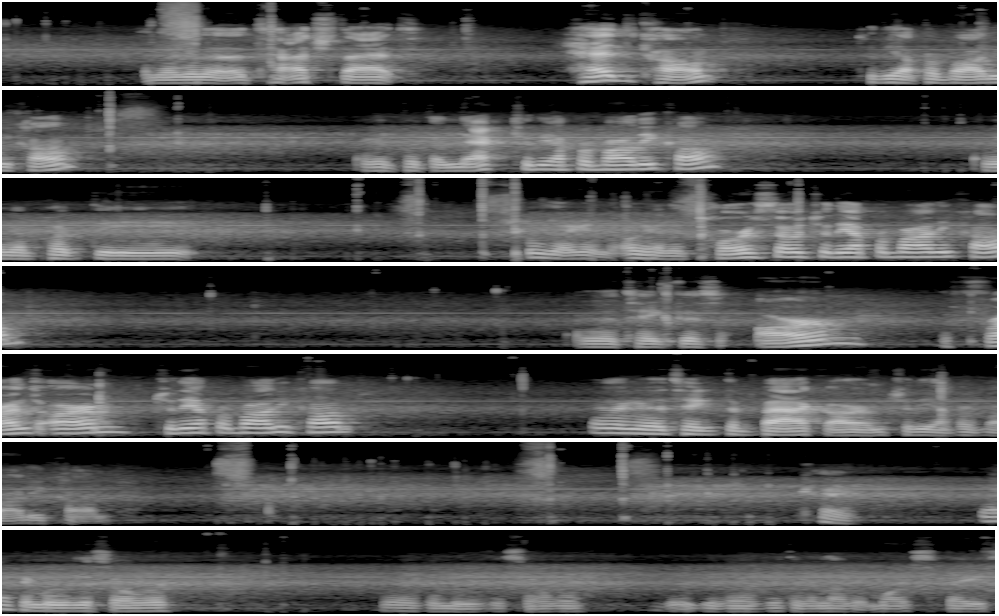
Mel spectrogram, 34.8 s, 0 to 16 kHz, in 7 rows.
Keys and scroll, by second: 0.1 1, 1.0 space, 5.1 space, 6.0 2, 9.6 2, 11.3-13.5 typing, 17.5 space, 22.0 space, 26.4 1, 27.7 space, 28.5 2, 31.3 2.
